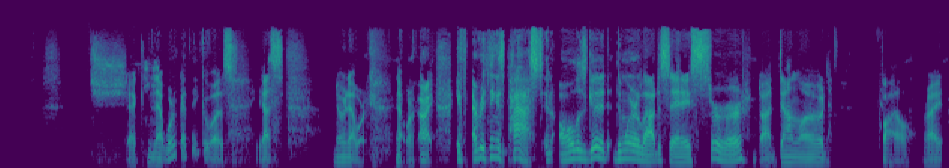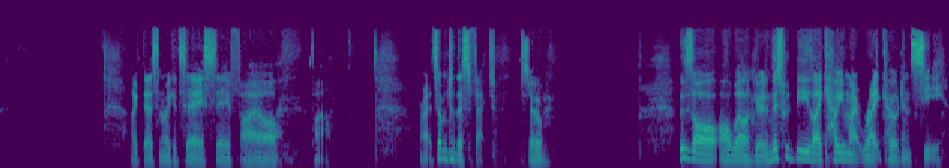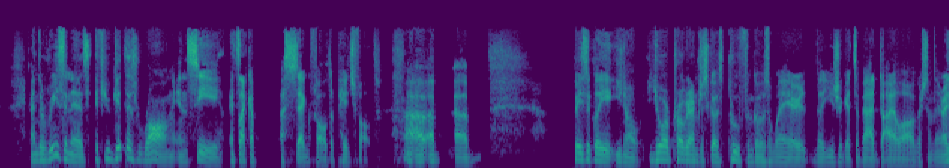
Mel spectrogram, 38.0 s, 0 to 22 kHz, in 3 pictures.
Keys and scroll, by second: 2.6 Return, 11.2 Return, 16.0 Return.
